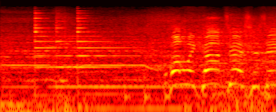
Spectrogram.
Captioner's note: bell ringing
